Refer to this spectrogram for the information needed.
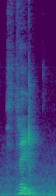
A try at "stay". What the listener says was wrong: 스테이가 안 되는 거. 스가 안 되는 거.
